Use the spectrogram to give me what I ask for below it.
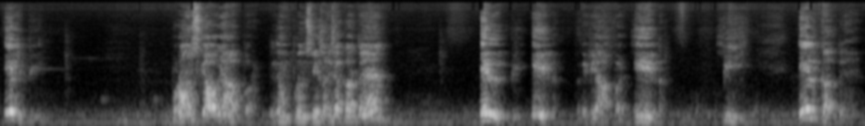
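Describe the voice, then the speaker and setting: Animated Indian teacher in echoey room. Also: male voice, on the high side. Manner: addresses students, asks and answers his own questions. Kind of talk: classroom grammar lesson. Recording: echoey room with faint background noise.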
